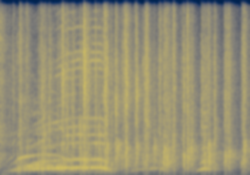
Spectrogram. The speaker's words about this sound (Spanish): ¡Fuerte el aplauso!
